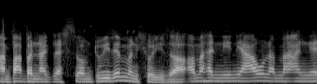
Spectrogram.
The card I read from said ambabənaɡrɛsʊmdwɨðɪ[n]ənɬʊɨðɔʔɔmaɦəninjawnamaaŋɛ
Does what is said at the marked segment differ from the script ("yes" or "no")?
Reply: yes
